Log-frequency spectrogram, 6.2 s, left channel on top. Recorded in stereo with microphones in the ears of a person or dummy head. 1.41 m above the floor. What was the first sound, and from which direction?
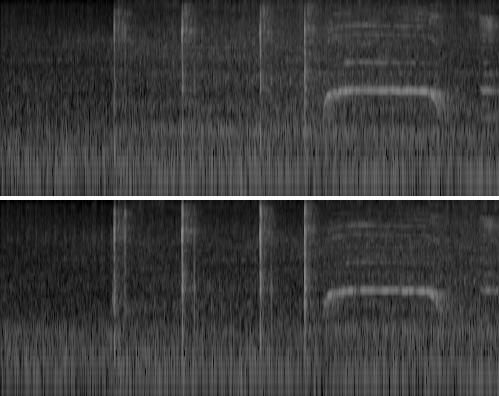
Typing on a keyboard, 30° right (ahead or behind).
